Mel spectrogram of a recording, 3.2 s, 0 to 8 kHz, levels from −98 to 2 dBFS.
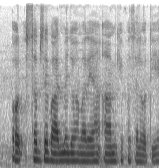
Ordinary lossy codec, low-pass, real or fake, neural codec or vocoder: none; 7.2 kHz; real; none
